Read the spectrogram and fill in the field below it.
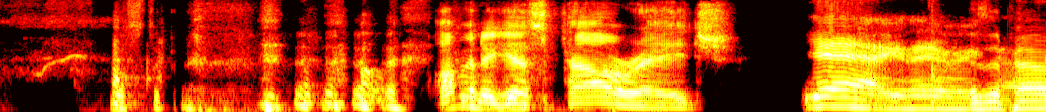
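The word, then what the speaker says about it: Powerage: or Power Rage? Power Age, actually. Power Age. Yeah, it's not Yeah. Power Age. It's Power Age. So No, the idiots for on all- that show, that metal show, pronounced it wrong.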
